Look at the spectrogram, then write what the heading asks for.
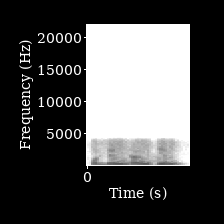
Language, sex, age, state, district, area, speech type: Bodo, male, 45-60, Assam, Kokrajhar, rural, conversation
